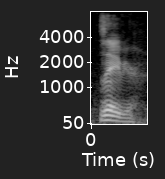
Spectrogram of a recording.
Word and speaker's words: Xavier: talking about TBT or zavier Xavier does it rhyme with uh train yes it did you see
